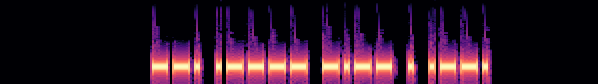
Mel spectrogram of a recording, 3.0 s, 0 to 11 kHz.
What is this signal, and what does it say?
Morse code, heard as a keyed tone, about 46 wpm, 700 Hz. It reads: G1YEP
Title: DXCC-100 Call Signs - 5 Characters - Repeated 2x - 45wpm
